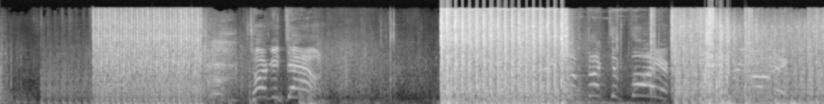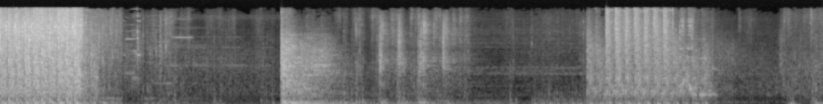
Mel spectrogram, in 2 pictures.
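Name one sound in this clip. A rifle fires in rapid, loud bursts.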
